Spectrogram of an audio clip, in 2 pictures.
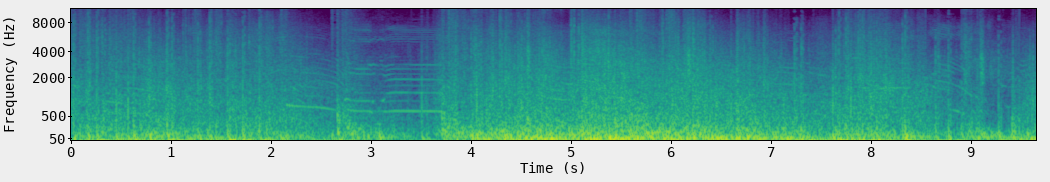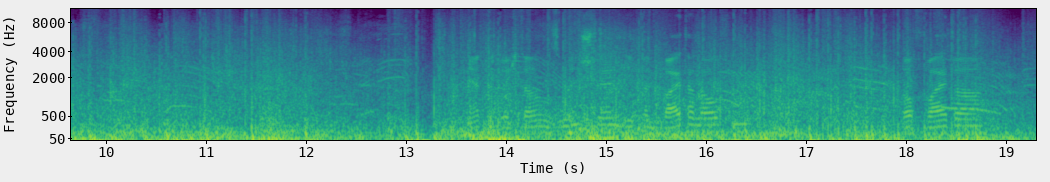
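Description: Dense battle noise in the Civil War game Ultimate General: Civil War, with repeated booming cannon shots and crackling gunfire, layered with shouting voices and chaotic din throughout.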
